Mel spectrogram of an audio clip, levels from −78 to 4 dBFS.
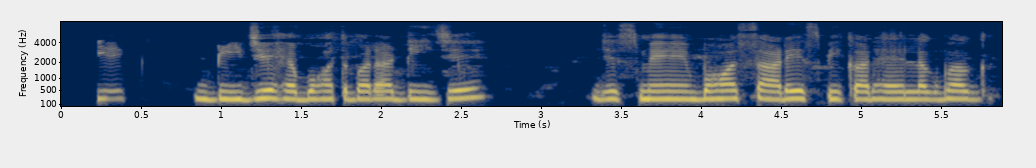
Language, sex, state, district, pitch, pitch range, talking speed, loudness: Hindi, female, Bihar, Muzaffarpur, 230 Hz, 225-240 Hz, 140 wpm, -15 LUFS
